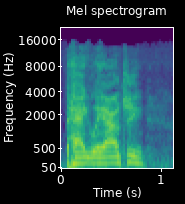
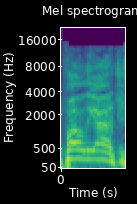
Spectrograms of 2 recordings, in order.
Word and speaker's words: Pagliacci: But when I call there to get a delivery, and 100% of the time they answer the phone and say, Pagliacci, like anything, if that's how they say it, that's how I'm going to say it. – Exactly. – That's all, man. You're right. It is Pagliacci.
